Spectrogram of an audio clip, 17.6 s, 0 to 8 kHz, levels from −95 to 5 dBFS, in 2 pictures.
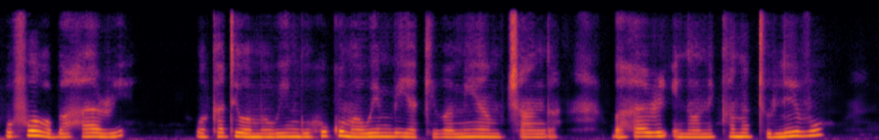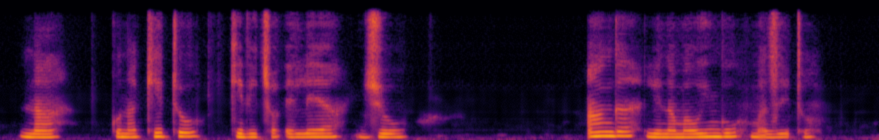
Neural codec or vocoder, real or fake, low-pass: codec, 24 kHz, 1.2 kbps, DualCodec; fake; 7.2 kHz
